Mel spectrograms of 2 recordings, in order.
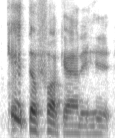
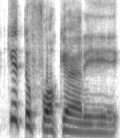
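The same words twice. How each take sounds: First: It is said in his normal voice. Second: It is said in a put-on Italian voice.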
